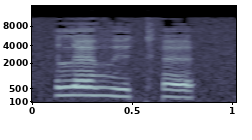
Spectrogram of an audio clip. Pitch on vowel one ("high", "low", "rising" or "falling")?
high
